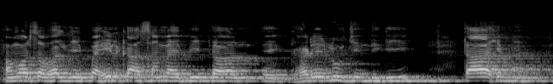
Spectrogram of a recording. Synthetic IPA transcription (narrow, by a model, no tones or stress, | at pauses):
həməɾsəbʱəld͡ʒepəɦilkasəməjbit̪əlek̚ɡʱəɽelud͡ʒĩnd̪əɡi | t̪aɦime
